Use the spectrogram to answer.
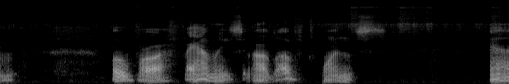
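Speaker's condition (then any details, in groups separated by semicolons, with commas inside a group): Cerebral palsy; from birth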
